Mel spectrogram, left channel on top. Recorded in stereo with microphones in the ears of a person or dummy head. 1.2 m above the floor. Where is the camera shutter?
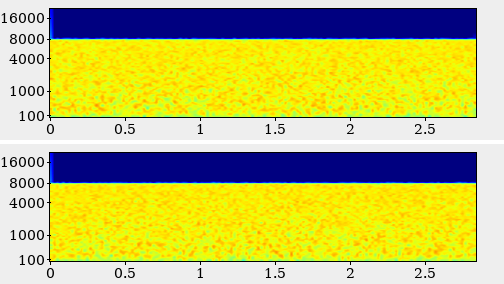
No camera shutter in this recording.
